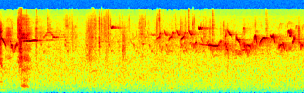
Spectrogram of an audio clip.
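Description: Small birds chirping and twittering over a faint background hiss. The chirps are sparse at first and grow busier in the second half.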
